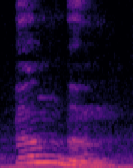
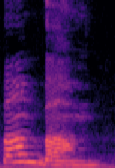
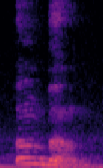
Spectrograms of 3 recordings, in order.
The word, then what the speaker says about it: Bum Bum: and this is the infamous boom boom cream not bum bum boom boom because it's brazilian or portuguese that's how you pronounce it i i just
